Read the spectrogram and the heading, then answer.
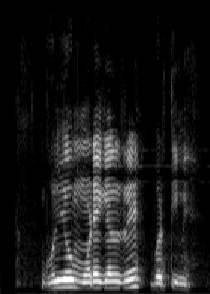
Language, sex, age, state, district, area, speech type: Santali, male, 18-30, West Bengal, Malda, rural, read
